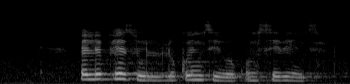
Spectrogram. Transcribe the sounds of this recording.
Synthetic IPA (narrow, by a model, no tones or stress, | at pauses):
elipʰezululɔk̬ʼwend͡zʱiwakʼum̩sɛɓeːnd͡zʱi̥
